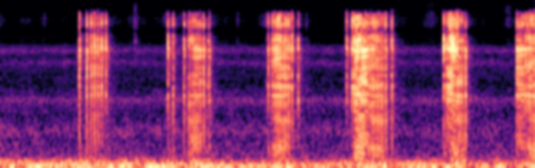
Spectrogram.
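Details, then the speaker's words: Palm-grip hand ratchet after cleaning, polishing, oiling and greasing: light, crisp bursts of fine even clicking, about a hundred strokes a minute, free of grit; about the smoothest ratcheting mechanism the owner has, smooth well-lubricated ratchet action. "That is about the smoothest ratcheting mechanism I have. I oiled it, greased it."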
